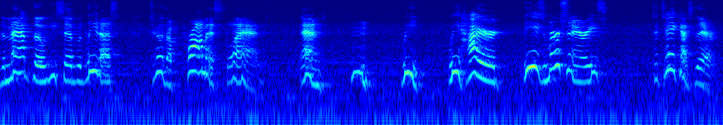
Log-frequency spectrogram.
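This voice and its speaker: A fairly high-pitched put-on character voice goes at a fairly slow pace with long, frequent pauses over clear background noise. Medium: actual play. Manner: blunt, clipped, simple phrasing.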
